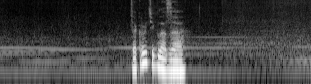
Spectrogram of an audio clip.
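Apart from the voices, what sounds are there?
sea surf waves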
